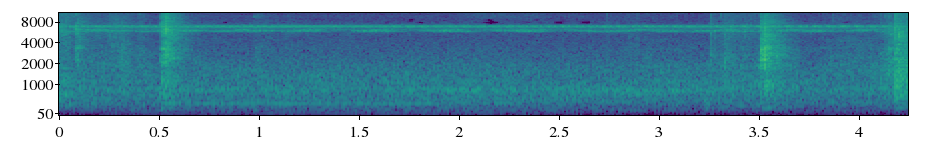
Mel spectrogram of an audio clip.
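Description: A steady, thin high-pitched whine over quiet room noise, with two brief taps, one about half a second in and one near the end.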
